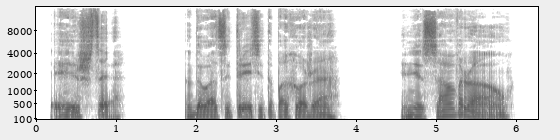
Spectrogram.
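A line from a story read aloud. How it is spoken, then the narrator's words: Grim. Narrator (Russian): мрачно сказала Фельда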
